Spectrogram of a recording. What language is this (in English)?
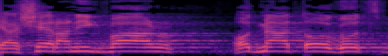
Hebrew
